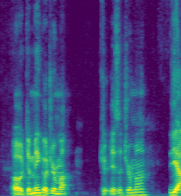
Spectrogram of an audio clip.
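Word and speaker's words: Germán: Is it German? Yeah, I heard them pronounce it like Herman, I think G silent.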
